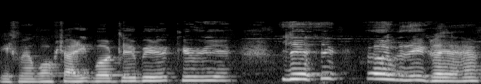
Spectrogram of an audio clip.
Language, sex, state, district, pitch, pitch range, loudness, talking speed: Hindi, male, Haryana, Rohtak, 175 Hz, 145-225 Hz, -16 LUFS, 150 wpm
